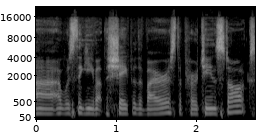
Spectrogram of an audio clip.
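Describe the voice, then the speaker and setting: A man rattles along at a very fast pace with monotone, flat intonation, in a very clean recording with a silent background. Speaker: creature designer and concept artist. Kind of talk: conference presentation. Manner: hesitant, many fillers.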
